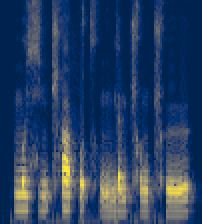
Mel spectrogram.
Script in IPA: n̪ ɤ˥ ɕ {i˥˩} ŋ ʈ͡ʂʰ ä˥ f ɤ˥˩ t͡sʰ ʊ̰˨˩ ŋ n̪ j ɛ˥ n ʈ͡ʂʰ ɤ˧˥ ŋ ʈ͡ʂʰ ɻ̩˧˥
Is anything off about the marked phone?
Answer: yes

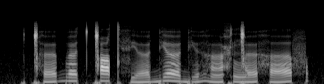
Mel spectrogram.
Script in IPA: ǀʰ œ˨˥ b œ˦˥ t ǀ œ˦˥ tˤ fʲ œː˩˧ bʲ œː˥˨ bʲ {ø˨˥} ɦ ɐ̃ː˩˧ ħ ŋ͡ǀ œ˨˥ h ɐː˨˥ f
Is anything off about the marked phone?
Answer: no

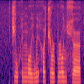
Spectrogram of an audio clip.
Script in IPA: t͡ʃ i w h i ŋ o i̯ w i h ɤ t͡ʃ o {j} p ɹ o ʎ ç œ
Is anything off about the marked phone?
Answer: yes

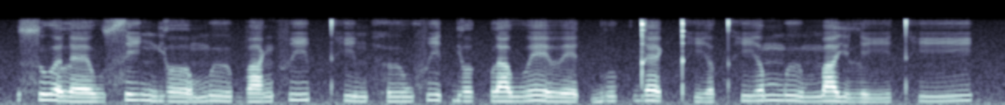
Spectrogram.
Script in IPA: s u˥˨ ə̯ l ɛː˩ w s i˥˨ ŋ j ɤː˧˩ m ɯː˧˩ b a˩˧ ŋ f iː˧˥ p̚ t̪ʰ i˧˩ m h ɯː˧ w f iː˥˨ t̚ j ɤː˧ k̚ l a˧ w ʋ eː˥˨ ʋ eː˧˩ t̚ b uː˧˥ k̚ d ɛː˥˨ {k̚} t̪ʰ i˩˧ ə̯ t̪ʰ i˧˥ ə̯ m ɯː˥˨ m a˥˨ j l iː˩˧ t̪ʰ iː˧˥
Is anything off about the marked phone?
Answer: no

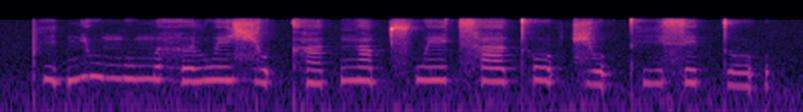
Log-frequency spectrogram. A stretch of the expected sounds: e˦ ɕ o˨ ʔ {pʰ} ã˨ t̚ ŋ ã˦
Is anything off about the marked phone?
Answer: yes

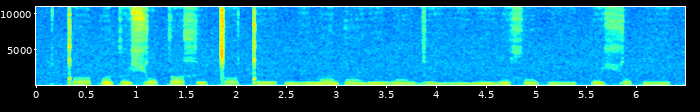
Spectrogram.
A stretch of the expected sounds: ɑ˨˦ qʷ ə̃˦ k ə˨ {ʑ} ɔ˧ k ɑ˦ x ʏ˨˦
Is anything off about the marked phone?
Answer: yes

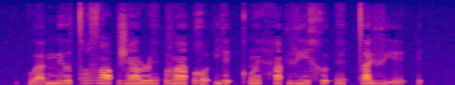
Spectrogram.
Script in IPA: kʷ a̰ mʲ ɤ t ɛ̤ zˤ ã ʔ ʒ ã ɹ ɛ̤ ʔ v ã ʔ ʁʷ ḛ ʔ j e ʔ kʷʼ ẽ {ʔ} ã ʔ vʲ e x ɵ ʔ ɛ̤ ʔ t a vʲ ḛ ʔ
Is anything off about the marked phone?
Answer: yes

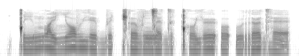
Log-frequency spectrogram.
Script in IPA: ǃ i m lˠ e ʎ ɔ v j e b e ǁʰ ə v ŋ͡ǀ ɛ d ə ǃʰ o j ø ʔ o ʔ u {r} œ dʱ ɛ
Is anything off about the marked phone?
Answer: no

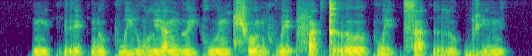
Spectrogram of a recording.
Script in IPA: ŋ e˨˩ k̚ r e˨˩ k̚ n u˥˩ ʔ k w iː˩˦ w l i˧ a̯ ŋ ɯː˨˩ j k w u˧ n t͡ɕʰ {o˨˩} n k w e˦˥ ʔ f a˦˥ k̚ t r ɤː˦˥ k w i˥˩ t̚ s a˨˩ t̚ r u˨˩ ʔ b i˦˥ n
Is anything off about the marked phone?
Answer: no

